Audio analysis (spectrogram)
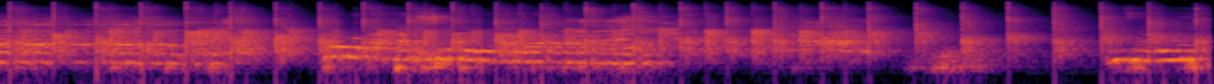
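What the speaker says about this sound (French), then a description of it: "Est-ce qu'on peut acclamer pour le Saint-Esprit?" A church congregation applauds for the Holy Spirit during a prayer service for the nation, with dense, sustained clapping and voices cheering throughout. The clapping thins briefly in spots before swelling again.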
